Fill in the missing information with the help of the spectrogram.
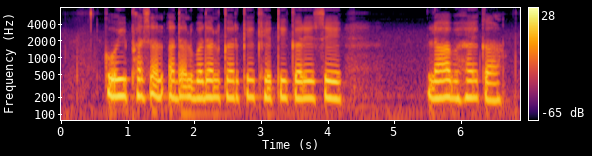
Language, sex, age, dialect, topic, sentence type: Magahi, female, 31-35, Western, agriculture, question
